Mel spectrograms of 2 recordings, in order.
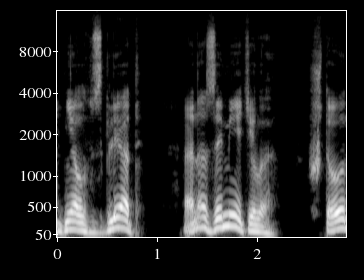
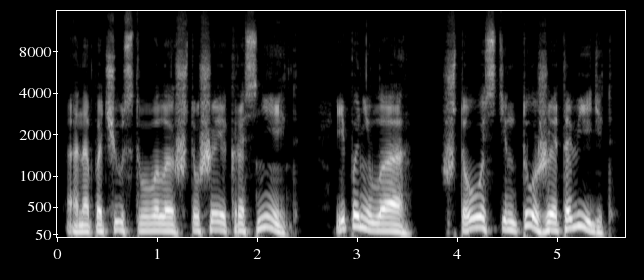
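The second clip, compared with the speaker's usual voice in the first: plain reading voice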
